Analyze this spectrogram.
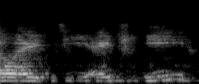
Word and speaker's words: lathe: wood legs so that's la l-a-t-h-e pronounce the lathe wood lays so those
